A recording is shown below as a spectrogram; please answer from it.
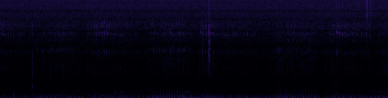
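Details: Tabby house cat, one of a pair named Chloe and Koda, purring steadily: a low, rumbling throb with a fast even pulse, swelling and easing in gentle waves, with a couple of faint clicks in the background.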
